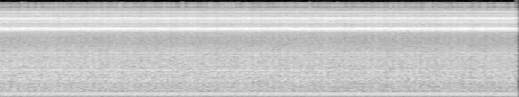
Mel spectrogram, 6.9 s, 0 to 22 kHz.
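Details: 1972 VW Karmann Ghia air-cooled flat-four, first start after sitting many years, no choke set up, valves not adjusted: loud steady idle with slightly lumpy irregular beat; normal idle, slightly jumpy.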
